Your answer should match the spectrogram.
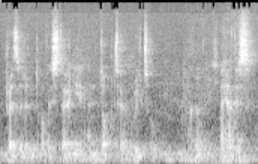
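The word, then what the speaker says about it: Rüütel: Rutel. I have this pronounced correct? Yes, good. It was very good. Oh, thank you. President of Estonia and Dr. Rutel, Your Majesty.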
